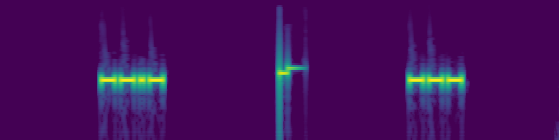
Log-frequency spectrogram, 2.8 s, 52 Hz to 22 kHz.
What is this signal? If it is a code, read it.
Morse code, heard as a keyed tone, about 47 wpm, 700 Hz. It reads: Q O
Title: Single Letter-Number Alt - Rapid-Fire 50wpm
